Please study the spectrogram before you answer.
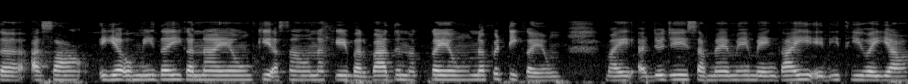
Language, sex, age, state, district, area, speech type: Sindhi, female, 30-45, Madhya Pradesh, Katni, urban, spontaneous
